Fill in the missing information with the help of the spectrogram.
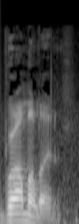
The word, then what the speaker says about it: bromelain: Now, what I'm going to say now is if you have not used a preparation called bromelain. Now, I'll spell it. Okay, I'll spell it for you. B-R-O-M-E-L-A-I-N, bromelain.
